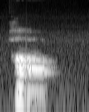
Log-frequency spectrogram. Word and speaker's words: Paugh: In 1980, Ramsey marries Patricia Ann, uh, something with a P, uh, Paw. I, I want to say Pog, but I know that's not how it's pronounced. – Oh, spell it in the chat. – A uh, P A U G H. – Paul. – Okay, that.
